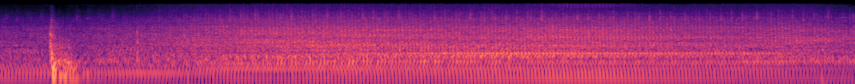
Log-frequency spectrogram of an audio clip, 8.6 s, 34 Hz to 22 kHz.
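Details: BMW 3 Series diesel cranks after a major service with oil changed and the fuel filter primed and bled, then catches and settles into a steady, even idle clatter with no stumbling or hunting.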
